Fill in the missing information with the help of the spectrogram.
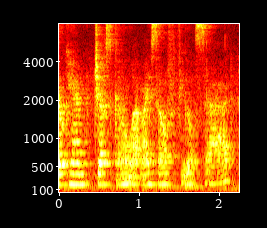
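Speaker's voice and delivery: gentle self-talk. Retold or imitated. Teacher modelling loving self-talk, soft and gentle. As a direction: soothe the inner voice like a friend. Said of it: "And say".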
